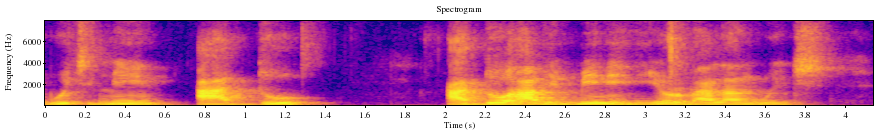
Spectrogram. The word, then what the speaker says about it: Edo: Edo, the full pronunciation of Edo is not Edo, it's called Ado.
